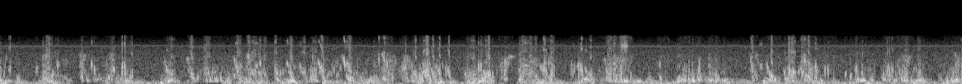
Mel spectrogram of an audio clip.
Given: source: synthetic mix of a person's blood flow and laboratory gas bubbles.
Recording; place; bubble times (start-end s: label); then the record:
Doppler ultrasound of blood flow; precordium
0.00-0.23 s: bubbles
0.35-0.74 s: bubbles
0.77-1.35 s: bubbles
1.62-2.69 s: bubbles
2.75-4.56 s: bubbles
4.62-5.57 s: bubbles
5.69-6.35 s: bubbles
6.47-6.54 s: bubbles
6.57-6.70 s: bubbles
6.76-7.28 s: bubbles
7.49-8.38 s: bubbles
8.42-8.77 s: bubbles
8.80-9.32 s: bubbles
9.38-9.63 s: bubbles
From the record:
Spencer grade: 4 (maximum detectable bubble signal sounding continuously throughout systole and diastole of every cardiac period, and overriding the amplitude of the normal cardiac signals); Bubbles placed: anywhere in the cardiac cycle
